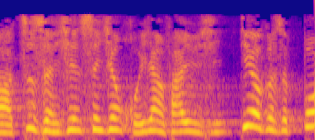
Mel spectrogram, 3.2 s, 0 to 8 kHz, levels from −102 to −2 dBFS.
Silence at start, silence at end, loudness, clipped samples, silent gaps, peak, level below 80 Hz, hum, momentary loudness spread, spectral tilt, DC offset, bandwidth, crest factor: 0 s; 0 s; -15 LUFS; under 0.1%; none; -2 dBFS; -50 dBFS; none; 5 LU; -10.5 dB/octave; under 0.1%; 5.8 kHz; 14 dB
